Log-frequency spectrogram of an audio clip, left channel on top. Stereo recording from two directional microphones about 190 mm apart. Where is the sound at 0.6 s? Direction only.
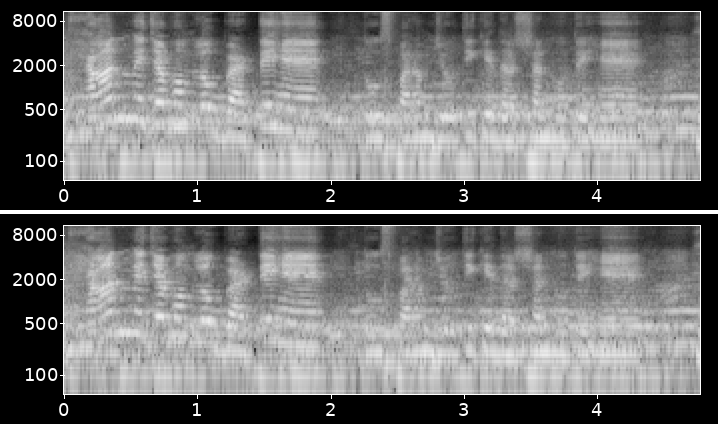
15° left (ahead or behind).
